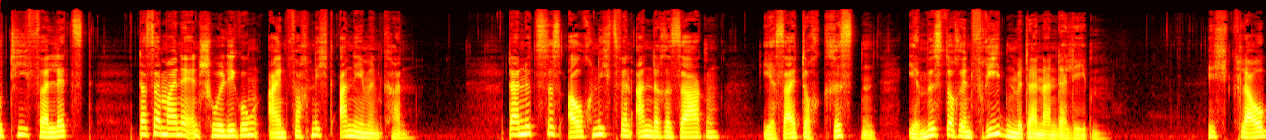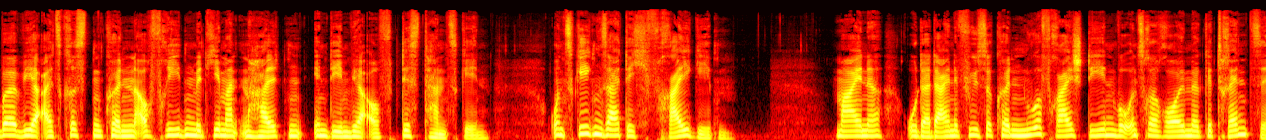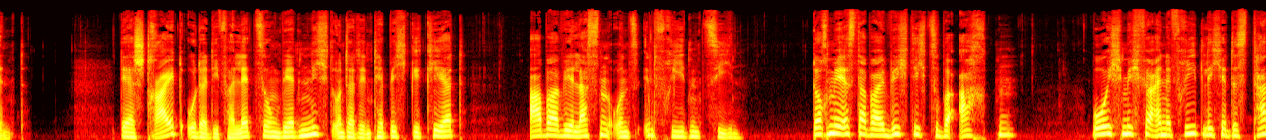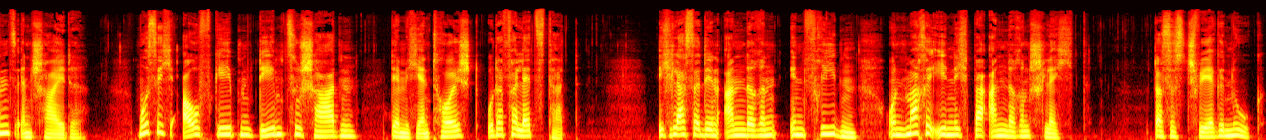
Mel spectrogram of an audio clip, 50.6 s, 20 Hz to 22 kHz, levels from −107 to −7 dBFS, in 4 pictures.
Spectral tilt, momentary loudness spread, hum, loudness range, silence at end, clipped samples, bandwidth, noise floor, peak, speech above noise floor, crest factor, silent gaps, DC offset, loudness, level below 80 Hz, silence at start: -6 dB/octave; 10 LU; none; 3 LU; 0.2 s; under 0.1%; 16.5 kHz; -70 dBFS; -2 dBFS; 48 dB; 22 dB; none; under 0.1%; -23 LUFS; -54 dBFS; 0 s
